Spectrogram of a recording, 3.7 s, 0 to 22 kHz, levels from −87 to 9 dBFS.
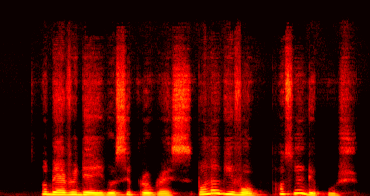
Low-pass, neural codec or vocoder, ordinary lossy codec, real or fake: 19.8 kHz; codec, 44.1 kHz, 2.6 kbps, DAC; none; fake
